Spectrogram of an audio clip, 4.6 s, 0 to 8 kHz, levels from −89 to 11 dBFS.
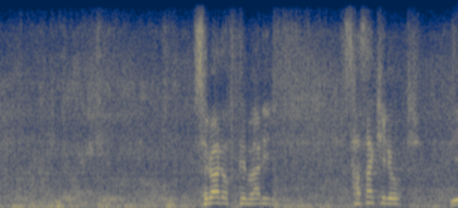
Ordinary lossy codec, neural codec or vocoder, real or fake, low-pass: Opus, 16 kbps; codec, 16 kHz, 0.8 kbps, ZipCodec; fake; 7.2 kHz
